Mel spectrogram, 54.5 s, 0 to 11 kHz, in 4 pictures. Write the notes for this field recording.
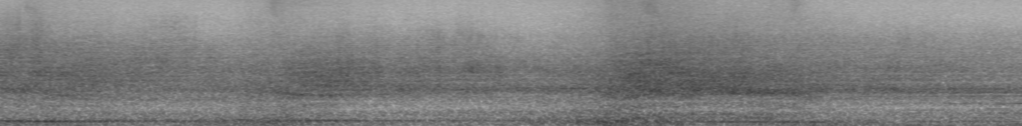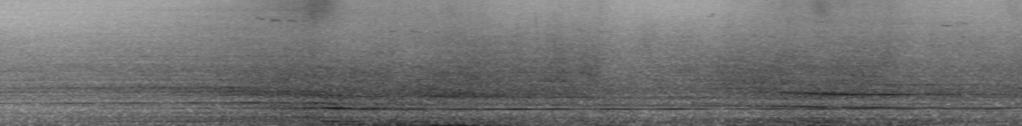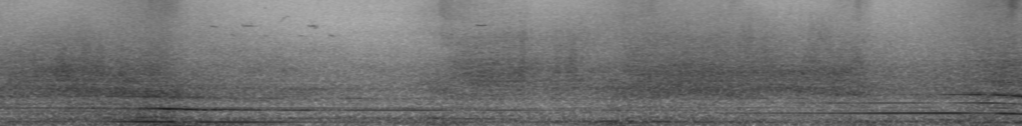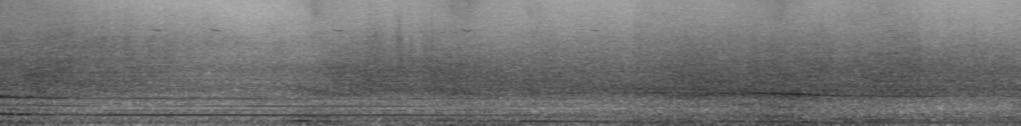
A dense trafic on the local highway, called N25.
